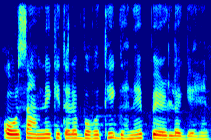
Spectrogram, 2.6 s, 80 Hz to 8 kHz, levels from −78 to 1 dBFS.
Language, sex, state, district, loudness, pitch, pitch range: Hindi, female, Himachal Pradesh, Shimla, -16 LUFS, 210 Hz, 185-220 Hz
